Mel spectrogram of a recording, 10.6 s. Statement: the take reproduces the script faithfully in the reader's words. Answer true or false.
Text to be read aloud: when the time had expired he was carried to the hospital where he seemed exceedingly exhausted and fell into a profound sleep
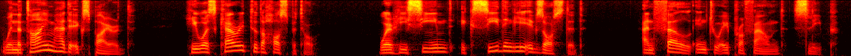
true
